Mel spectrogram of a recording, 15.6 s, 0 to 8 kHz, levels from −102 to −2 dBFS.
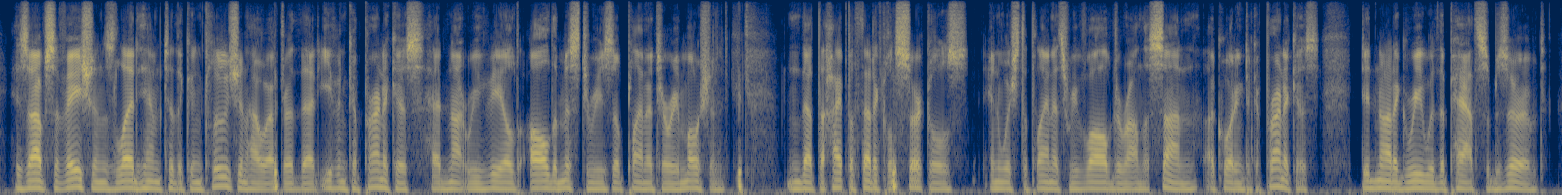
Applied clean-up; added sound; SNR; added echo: neural diffusion model UNIVERSE++.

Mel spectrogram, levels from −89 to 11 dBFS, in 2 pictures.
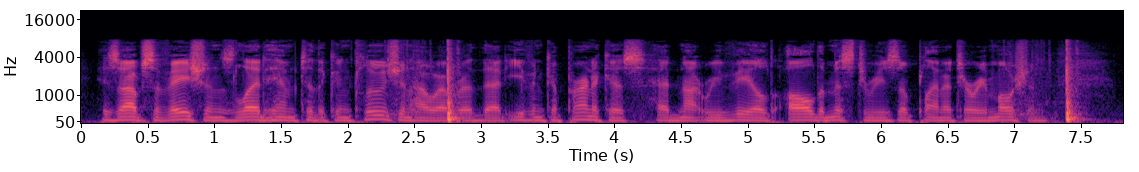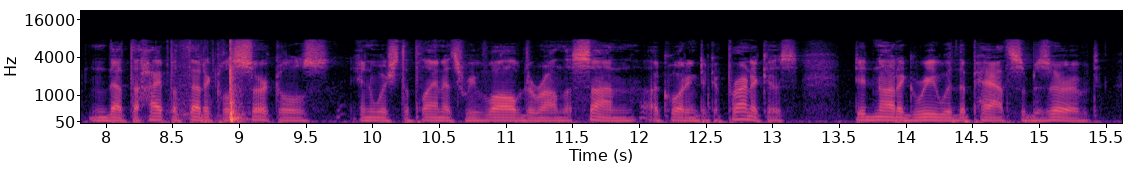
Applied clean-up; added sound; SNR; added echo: none; Drawer open or close; -2 dB; none.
